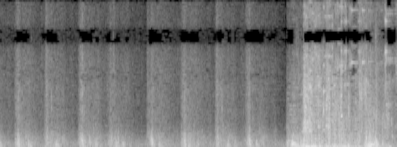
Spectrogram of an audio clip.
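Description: Footsteps thud quickly through grass.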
